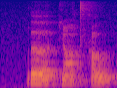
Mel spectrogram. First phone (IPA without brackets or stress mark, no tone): ɾ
